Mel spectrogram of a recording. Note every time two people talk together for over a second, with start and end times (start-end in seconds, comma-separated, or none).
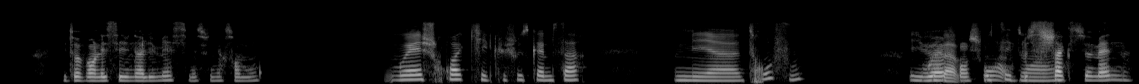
9.2-10.7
